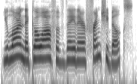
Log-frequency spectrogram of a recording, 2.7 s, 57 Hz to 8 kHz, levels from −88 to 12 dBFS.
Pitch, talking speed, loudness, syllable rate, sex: 235 Hz, 220 wpm, -16 LUFS, 4.6 syllables/s, female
